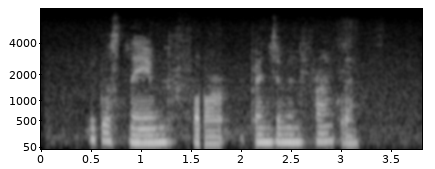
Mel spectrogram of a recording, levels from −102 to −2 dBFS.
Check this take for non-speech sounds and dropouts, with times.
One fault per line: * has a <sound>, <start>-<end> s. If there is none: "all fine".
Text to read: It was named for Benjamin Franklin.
* has a dropout, 1.6-1.6 s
